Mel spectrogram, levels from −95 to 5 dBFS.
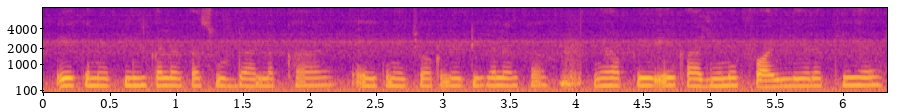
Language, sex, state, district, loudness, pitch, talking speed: Hindi, female, Uttar Pradesh, Muzaffarnagar, -17 LUFS, 210 Hz, 220 wpm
